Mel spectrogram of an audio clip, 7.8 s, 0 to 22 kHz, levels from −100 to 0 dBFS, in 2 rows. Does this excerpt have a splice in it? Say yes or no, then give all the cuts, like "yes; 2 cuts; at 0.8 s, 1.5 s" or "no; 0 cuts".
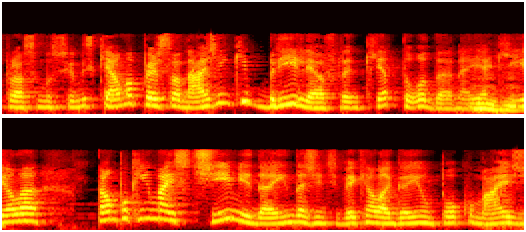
no; 0 cuts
